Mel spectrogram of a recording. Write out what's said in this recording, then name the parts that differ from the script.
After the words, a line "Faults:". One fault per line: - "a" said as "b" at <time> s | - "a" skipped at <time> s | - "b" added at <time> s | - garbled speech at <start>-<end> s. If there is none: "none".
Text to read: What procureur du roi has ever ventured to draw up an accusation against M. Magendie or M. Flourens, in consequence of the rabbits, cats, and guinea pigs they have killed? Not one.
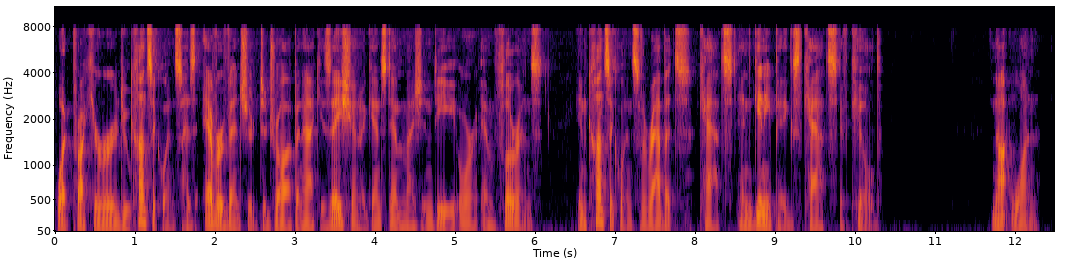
What procureur du consequence has ever ventured to draw up an accusation against M. Magendie or M. Flourens, in consequence the rabbits, cats, and guinea pigs cats have killed? Not one.
Faults:
- "roi" said as "consequence" at 0.9 s
- "of" skipped at 7.3 s
- "they" said as "cats" at 9.4 s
